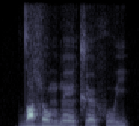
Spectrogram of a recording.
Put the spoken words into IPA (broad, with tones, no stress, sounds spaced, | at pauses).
d ɑ˥˧ ɮ o˥˧ m b ẽ˥˧ t͡ʃ ø˥˧ f u˧˩˧ j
